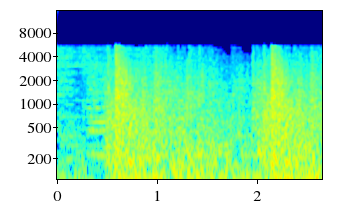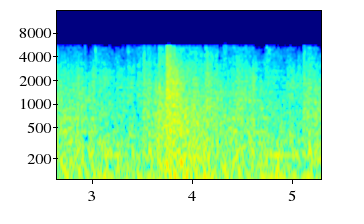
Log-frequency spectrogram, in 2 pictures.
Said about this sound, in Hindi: वो भागते फिर रहे हैं, लेकिन ये आतंकवादी जिधर भी जाते हैं इराकी फौज और कुर्दिश फाइटरों की गोलियां और मोर्टार उनका पीछा करते हैं, उन्हें चुन चुन कर मारते हैं।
